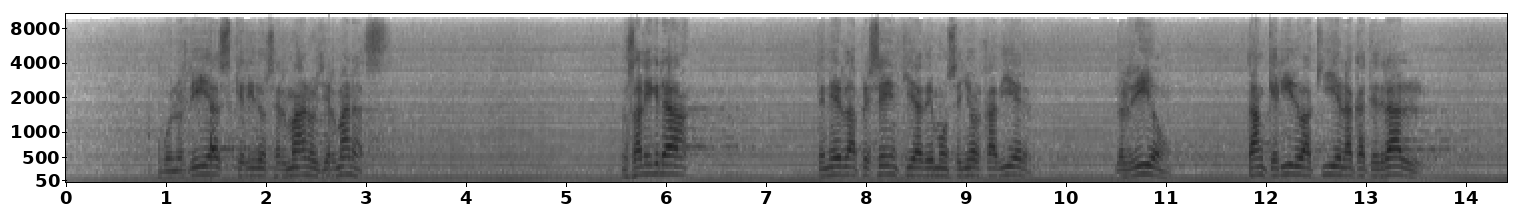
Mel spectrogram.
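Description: An elderly man preaches slowly and solemnly through a microphone in a large echoing hall.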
